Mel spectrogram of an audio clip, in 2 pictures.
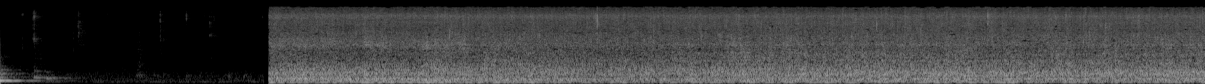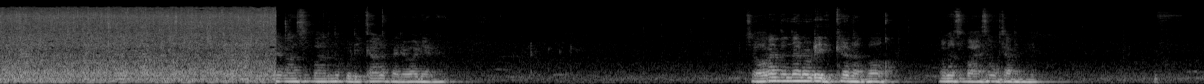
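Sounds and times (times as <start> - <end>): rain falling into puddles: 2.7 - 14.8.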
